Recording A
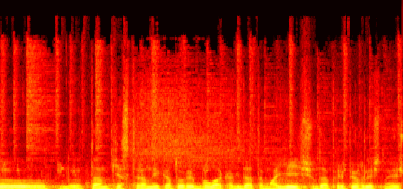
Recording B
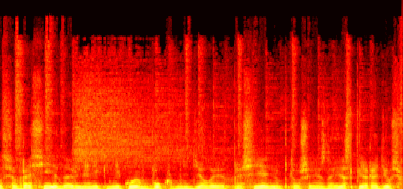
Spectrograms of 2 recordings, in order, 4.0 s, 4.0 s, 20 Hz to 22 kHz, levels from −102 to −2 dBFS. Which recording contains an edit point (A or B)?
B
